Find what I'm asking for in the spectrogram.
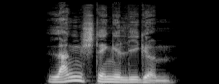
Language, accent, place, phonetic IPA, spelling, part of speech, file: German, Germany, Berlin, [ˈlaŋˌʃtɛŋəlɪɡəm], langstängeligem, adjective, De-langstängeligem.ogg
- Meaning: strong dative masculine/neuter singular of langstängelig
